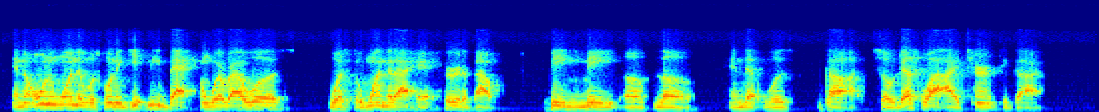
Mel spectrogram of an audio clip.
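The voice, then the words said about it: Preacher-like sermon tone. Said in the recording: “I hear that preacher voice in you ... I heard a preacher tone coming for towards the end of your talk.”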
